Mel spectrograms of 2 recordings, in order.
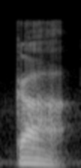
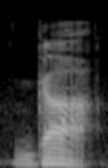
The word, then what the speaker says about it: ka: me show you so this is the subject marker and it's pronounced God or God I know it's hard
